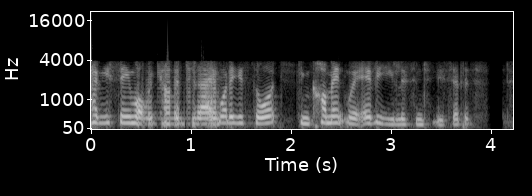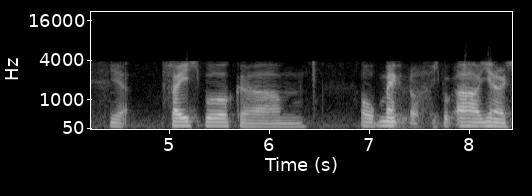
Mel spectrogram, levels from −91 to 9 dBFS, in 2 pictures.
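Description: Across the whole recording of speech the voice sounds boxed-in and buzzy, with no brightness above 4 kHz. That is the AMR narrowband mobile codec, here at 10.2 kbps. It samples at 8 kHz and rebuilds the voice from a vocal-tract model fed by sparse pulses, so the synthetic edge is plainly audible. From 0.46 to 1.28 s, between "you seen" and "are your", the voice turns into a rigid metallic buzz pinned at 188 Hz that only loosely tracks the words. This is robotic sound from repeated short buffers. The likely cause is audio arriving too late, so the player loops a stretch of about 5.3 ms, one over the buzz frequency, and skips most of the real signal. Three times the sound stretches, warbles and sags in level. The first is from 1.94 to 2.08 s, between "are your" and "comment wherever you listen", lasting 120 ms. The second, from 3.86 to 4.15 s, lasts 260 ms and fades further toward silence. 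The third, after "um or" from 7.22 to 7.66 s, is 280 ms of gaps scattered over 400 ms, with no single run longer than 100 ms. These are lost AMR speech frames: corrupted frames are replaced by the decoder repeating its last good pitch and vocal-tract settings at falling gain, and the voice comes back briefly weak and rough.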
